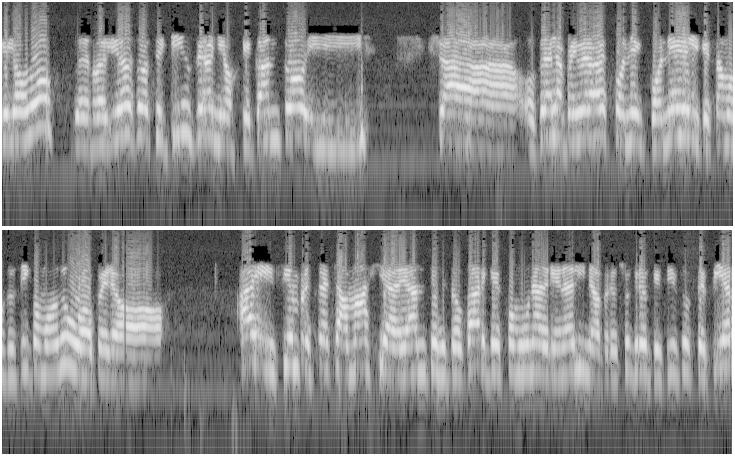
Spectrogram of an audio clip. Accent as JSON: {"language": "Spanish", "town": "Moreno", "region": "Buenos Aires Province", "country": "Argentina", "said": "Todos somos de acá de Moreno."}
